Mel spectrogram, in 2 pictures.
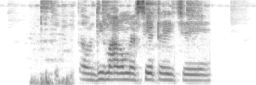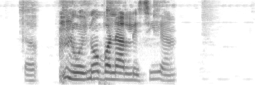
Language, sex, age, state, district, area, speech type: Maithili, female, 30-45, Bihar, Araria, rural, spontaneous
